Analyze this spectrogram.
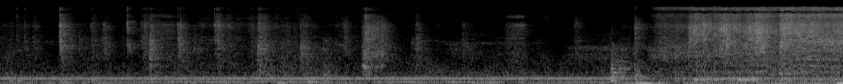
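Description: Kitchen sink faucet running, the water noise swelling about seven seconds in. Underneath are a low steady hum and a few faint light taps.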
